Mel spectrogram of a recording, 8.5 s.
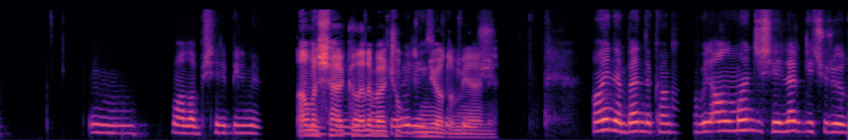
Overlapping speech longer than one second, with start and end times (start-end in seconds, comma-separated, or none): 3.0-5.0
